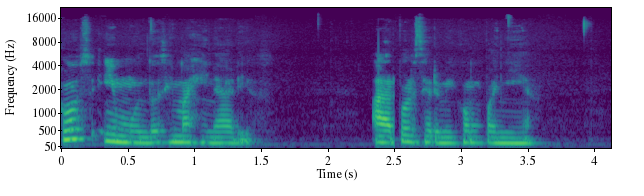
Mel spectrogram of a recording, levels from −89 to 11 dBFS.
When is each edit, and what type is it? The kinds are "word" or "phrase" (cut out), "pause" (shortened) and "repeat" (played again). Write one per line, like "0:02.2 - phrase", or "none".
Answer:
0:02.5 - word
